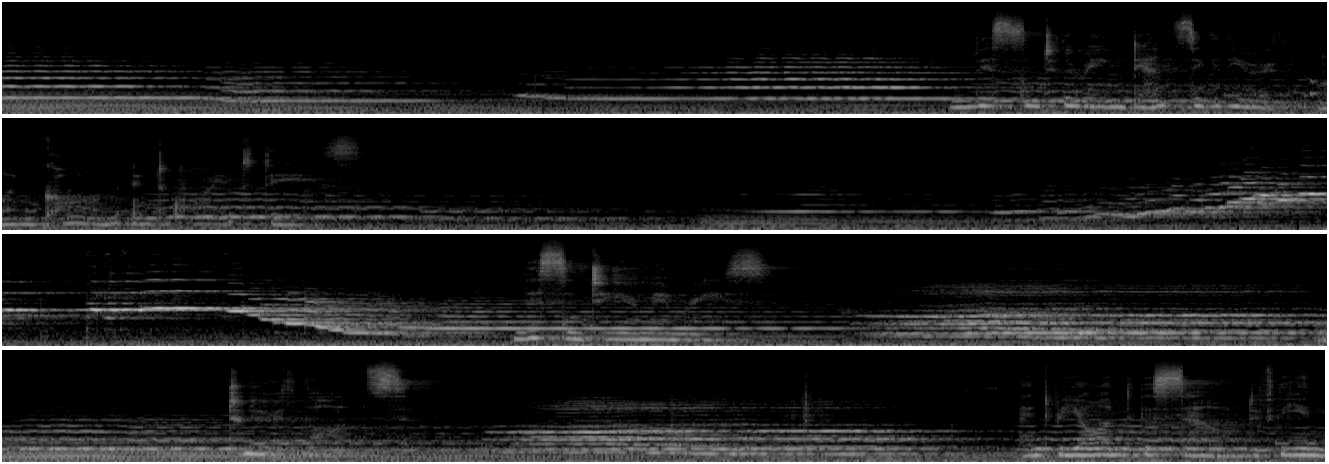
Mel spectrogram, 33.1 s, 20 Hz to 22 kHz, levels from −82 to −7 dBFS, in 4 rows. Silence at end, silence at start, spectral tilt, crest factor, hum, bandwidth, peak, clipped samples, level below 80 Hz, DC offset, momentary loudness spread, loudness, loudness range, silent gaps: 0 s; 0 s; -3.5 dB/octave; 20 dB; none; over 20 kHz; -24 dBFS; under 0.1%; -58 dBFS; 0.1%; 20 LU; -42 LUFS; 18 LU; none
